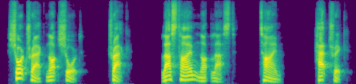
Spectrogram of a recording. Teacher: two identical consonants meet at word boundaries and instead of pronouncing both you usually pronounce only one. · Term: cluster simplification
